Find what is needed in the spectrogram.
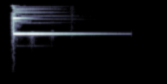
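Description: A single bright bell-like ding that rings out with one clear tone and fades away over about a second and a half.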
